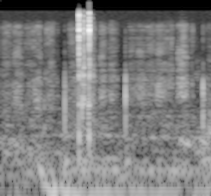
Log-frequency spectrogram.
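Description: Chalk or marker strokes on a classroom board during an English grammar lesson, a few short scratchy bursts with quiet pauses between, close and fairly soft.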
